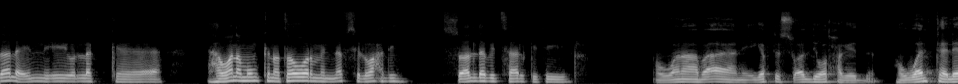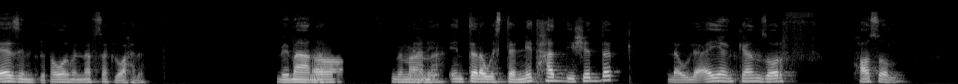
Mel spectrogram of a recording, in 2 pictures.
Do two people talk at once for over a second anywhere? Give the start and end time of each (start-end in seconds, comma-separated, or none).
none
